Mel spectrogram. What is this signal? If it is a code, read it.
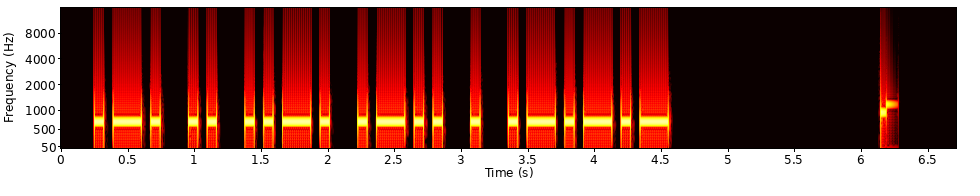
Morse code, heard as a keyed tone, about 17 wpm, 700 Hz. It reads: RIFLE.
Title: A Sound Of Thunder 17wpm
